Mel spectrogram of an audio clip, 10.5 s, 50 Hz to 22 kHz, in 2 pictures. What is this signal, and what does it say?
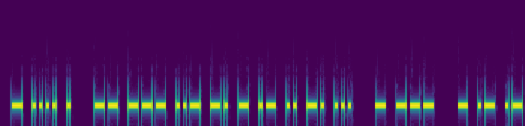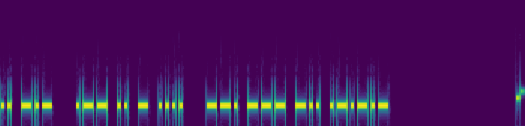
Morse code, heard as a keyed tone, about 34 wpm, 700 Hz. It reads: THE MOUNTAINS TO TALK WITH GOD.
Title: A Sound Of Thunder 35wpm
